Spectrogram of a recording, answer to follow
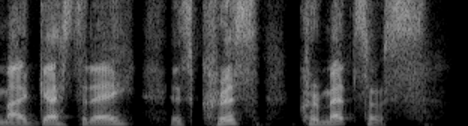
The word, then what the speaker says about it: Krimitsos: This is the Extraordinary Podcast, and my guest today is Chris Krimitsos. Krimitsos, you said it right.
